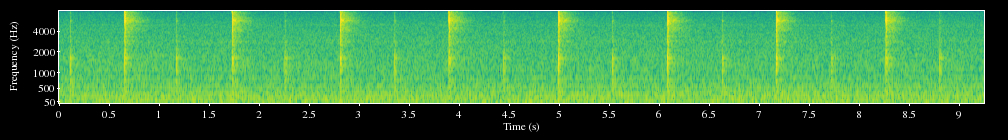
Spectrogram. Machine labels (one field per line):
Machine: valve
